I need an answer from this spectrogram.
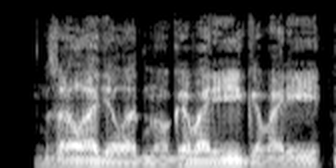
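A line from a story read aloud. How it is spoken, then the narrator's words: Grumbling. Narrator (Russian): заворчал Шико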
